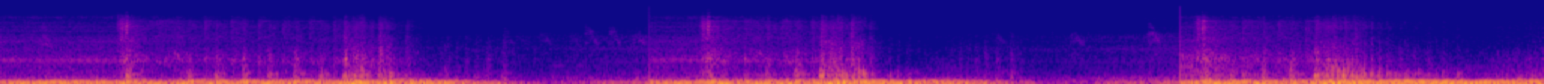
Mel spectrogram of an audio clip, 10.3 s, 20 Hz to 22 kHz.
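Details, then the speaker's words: 400+ whp Mazdaspeed3 engine rumbling in three surges with a harsh metallic clutch rattle on top of each, sounding so bad it is shut off; the fix came down to six bolts. "As you can hear, it's rattling pretty bad, and yeah, I gotta shut this off because it just sounds horrible."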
